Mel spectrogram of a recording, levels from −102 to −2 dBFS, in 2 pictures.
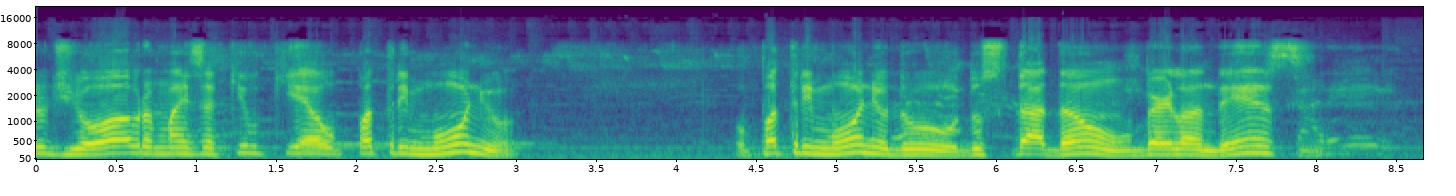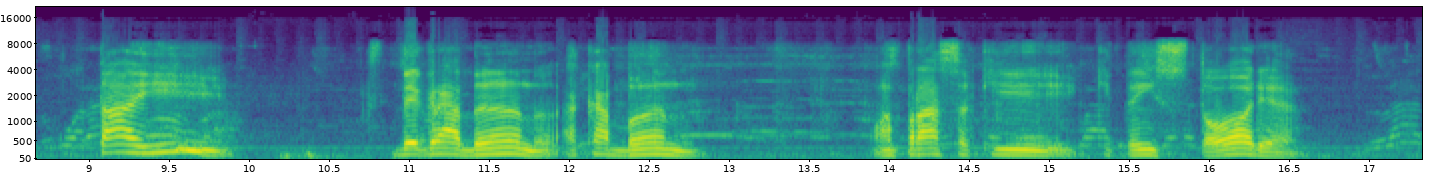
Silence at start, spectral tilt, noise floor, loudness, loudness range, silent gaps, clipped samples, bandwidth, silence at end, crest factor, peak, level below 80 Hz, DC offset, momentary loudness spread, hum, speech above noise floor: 0 s; -5 dB/octave; -40 dBFS; -12 LUFS; 4 LU; none; under 0.1%; 11 kHz; 0 s; 14 dB; 0 dBFS; -48 dBFS; under 0.1%; 12 LU; none; 28 dB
